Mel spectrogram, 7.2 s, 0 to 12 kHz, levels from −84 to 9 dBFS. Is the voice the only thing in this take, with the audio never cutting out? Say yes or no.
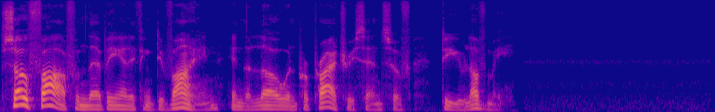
yes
